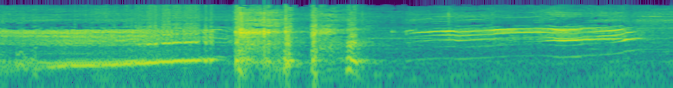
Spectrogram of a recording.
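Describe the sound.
A voice mimics snoring: a wavering, whistly drawn-out tone, then a cluster of three or four rough, snorting bursts, followed by a thinner warbling whistle trailing off. Fairly loud, with no other talking.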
